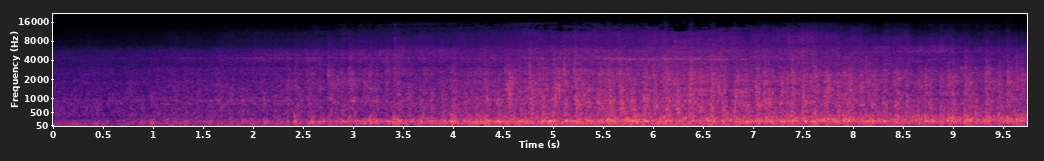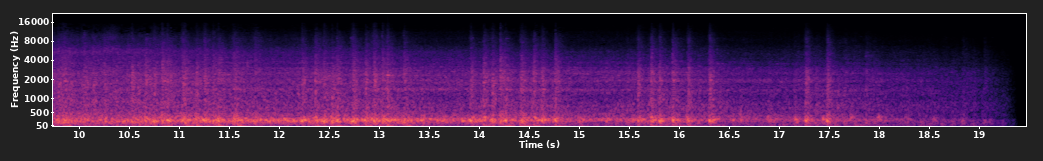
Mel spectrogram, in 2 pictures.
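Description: A locomotive-hauled train passing by. Its rumble builds over the first few seconds, stays loud through the middle, then fades near the end, with the wheels clacking sharply over rail joints in the latter part.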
